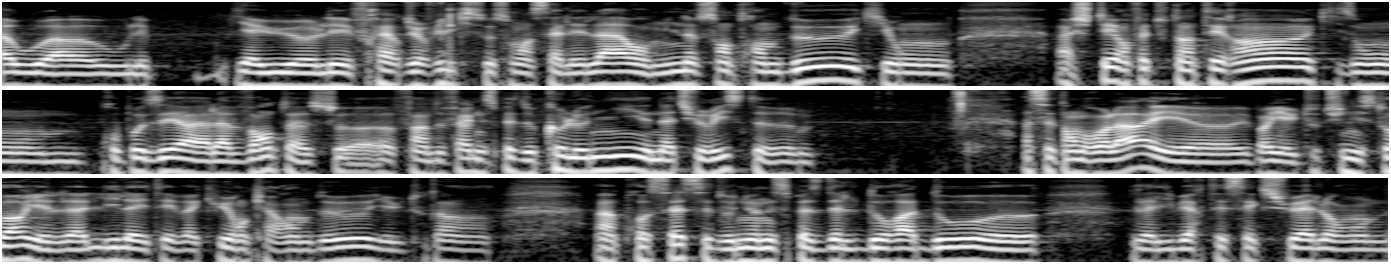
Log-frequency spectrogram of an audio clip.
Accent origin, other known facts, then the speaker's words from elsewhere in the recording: Nice, Provence-Alpes-Côte d'Azur, France; Et puis vers 20 ans, en fait, je viens de Nice.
